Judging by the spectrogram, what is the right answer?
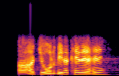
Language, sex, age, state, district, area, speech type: Dogri, male, 30-45, Jammu and Kashmir, Samba, urban, conversation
